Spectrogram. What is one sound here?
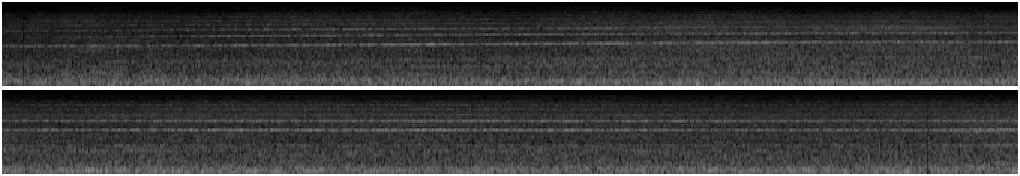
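A high-speed electric train pulls away, its motors whining higher as it gathers speed.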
